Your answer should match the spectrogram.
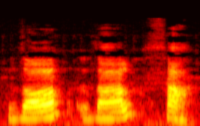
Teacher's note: জিহ্বার আগা সামনের উপরের 2 দাঁতের আগার সঙ্গে লাগাইয়া জ জাল সা। 11টা হলো দাঁতের গোড়া, যে দাঁতের গোড়ার সঙ্গে তদালতা, ঠিক ওই 2 দাঁতের আগার সঙ্গে জিহ্বার আগাকে স্পর্শ করিয়া জ জাল সা এটা উচ্চারিত হবে।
